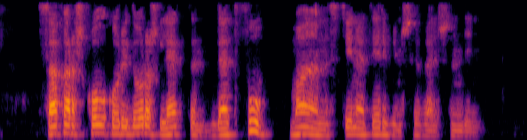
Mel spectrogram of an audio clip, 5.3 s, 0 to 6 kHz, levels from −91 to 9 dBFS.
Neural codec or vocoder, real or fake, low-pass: none; real; 5.4 kHz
